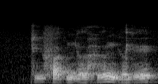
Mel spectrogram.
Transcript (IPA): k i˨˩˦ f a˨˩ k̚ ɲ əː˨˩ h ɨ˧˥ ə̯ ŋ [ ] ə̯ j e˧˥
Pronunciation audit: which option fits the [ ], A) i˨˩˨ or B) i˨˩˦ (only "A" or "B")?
A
